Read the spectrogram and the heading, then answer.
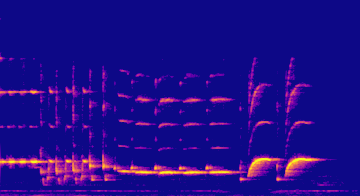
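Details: Canary practising its song during training: a high trill that slides into a rapid, lower rolling tour, followed by two loud rising swept whistles.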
